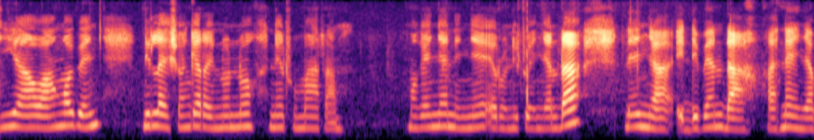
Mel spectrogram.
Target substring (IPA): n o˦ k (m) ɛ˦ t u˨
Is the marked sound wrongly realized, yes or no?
yes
